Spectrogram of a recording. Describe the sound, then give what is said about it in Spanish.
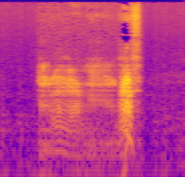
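A voice actor imitates a dog's growl, doing the reactions of the dog Dólar in Ricky Ricón: a rough, rumbling snarl lasting about a second that swells into a sharper, louder yelp-like burst before cutting off. “Y luego hacía también las reacciones del perro dólar, el que decía, ya me cayó, me cayó mal.”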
